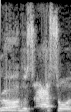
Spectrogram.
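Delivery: furious exclamation. Retelling a fight in a queue, imitating the speaker's angry father. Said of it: "my father got angry".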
